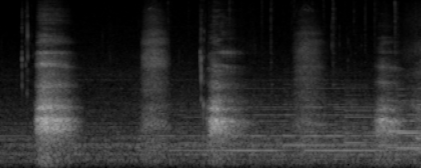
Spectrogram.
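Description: Slow, deep breaths during a Pilates mat stretch: several audible inhales and exhales spaced about every second or two, close and fairly loud, with no talk over them.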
